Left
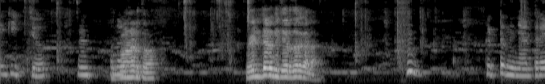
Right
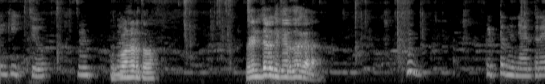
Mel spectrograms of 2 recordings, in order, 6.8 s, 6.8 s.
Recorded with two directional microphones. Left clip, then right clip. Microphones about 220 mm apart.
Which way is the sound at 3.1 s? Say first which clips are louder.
Left 1 dB; 30° right (ahead or behind).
